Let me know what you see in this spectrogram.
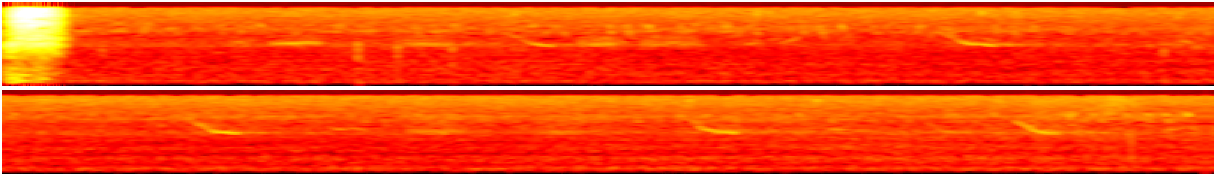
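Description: A bird calling outdoors with short high notes that slide downward, repeated every second or so over a faint steady background hum. A single loud sharp knock comes right at the start, louder than anything else.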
